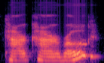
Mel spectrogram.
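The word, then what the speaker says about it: कर्करोग: so for example in Hindi the word is pronounced carar Rogue and what it is is a compound of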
